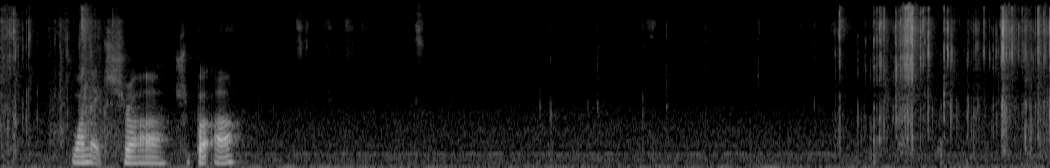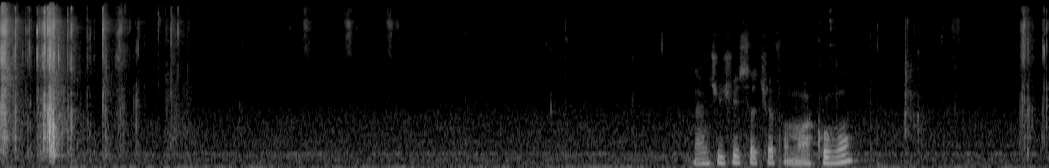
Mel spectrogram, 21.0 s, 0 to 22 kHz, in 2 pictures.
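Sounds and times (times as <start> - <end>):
foil wrapper tearing and crinkling: 0.0 - 1.1, 8.3 - 12.4, 20.7 - 20.9.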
